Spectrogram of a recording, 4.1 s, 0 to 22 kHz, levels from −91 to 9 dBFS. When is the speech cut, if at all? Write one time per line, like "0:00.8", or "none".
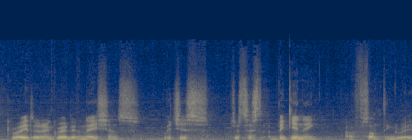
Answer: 0:01.4
0:02.1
